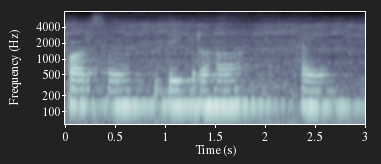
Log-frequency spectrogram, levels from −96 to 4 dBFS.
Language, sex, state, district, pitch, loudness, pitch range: Hindi, male, Chhattisgarh, Raipur, 130 Hz, -19 LUFS, 130-135 Hz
